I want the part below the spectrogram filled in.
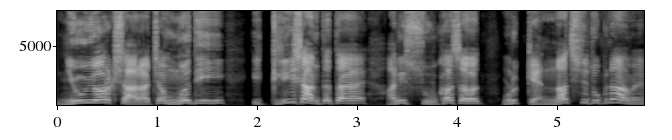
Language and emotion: Goan Konkani, surprised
